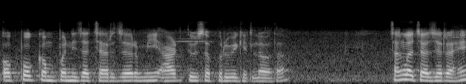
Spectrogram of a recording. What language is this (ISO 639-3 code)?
mar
